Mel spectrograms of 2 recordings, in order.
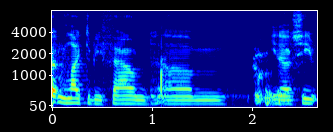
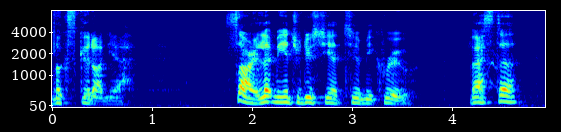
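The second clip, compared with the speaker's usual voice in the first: pirate character voice; 3 semitones higher, 4 dB louder than usual. Voicing Jimmy greeting an old friend: voicing Jimmy, a pirate. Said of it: "And he says".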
